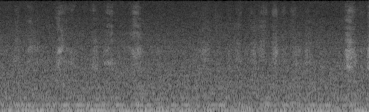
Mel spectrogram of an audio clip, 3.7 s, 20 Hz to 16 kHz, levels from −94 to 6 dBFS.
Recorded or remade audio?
recorded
